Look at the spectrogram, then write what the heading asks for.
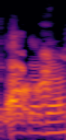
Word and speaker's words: Agada: You tell people and then the young lady come pictures Agada. And they're doing something wonderful. Okay, Agada. Agada. It's Agada.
